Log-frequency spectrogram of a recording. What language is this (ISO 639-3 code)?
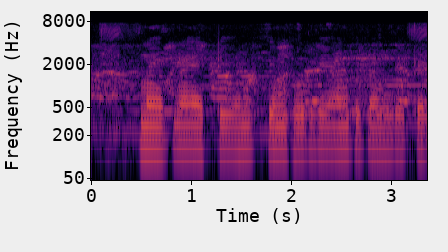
hin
